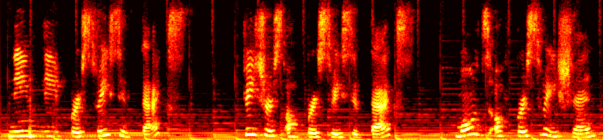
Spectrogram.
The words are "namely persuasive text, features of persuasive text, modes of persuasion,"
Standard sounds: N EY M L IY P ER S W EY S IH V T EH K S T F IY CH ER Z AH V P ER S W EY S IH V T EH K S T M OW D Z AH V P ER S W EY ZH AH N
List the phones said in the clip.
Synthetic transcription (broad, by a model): N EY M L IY P ER S W EY S IH V T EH K S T F IY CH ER S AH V P ER S W EY S IH V T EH K S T M OW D S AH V P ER S W EY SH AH N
